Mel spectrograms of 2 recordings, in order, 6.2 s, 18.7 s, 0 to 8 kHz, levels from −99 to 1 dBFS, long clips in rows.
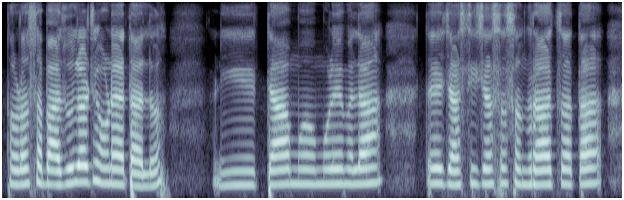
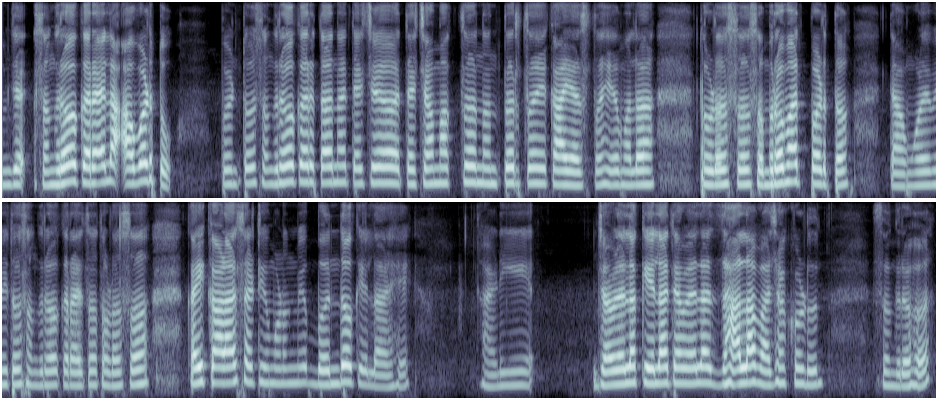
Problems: none marked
